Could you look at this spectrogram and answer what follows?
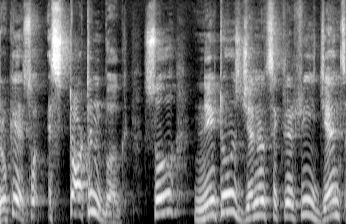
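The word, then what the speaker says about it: Stoltenberg: right so you see this L is silent here okay so a stortenberg so NATO's General Secretary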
